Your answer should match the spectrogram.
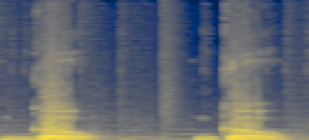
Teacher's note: Next దీని brother, ఇది ఒక వీలార్ కాన్సనెంట్, అంటే సాఫ్ట్ ప్యాలెట్ సాఫ్ట్ ప్యాలెట్కి మన టంగ్ వెళ్ళి వెనకాల back part of our tongue అది వెళ్ళి టచ్ అవుతుంది. ఒక ప్లోసివ్ అంటే పూర్తిగా గాలిని బ్లాక్ చేసి ఒకసారి రిలీజ్ చేస్తాం.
